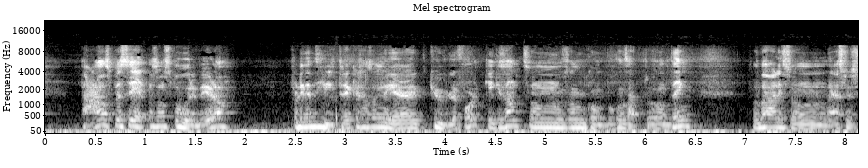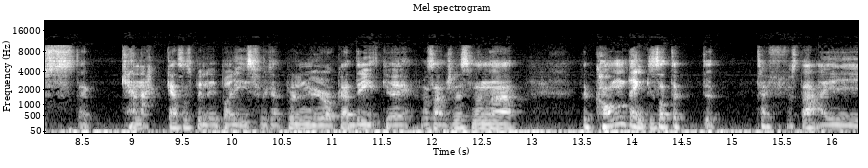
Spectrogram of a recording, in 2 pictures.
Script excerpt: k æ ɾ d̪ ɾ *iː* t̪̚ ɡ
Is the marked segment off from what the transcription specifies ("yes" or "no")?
no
